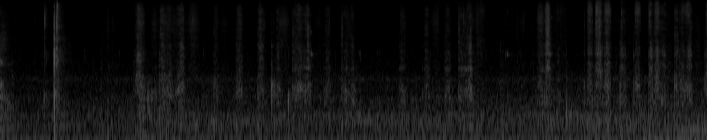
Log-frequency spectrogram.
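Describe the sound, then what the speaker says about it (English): A red pen scratching and scribbling on paper close by, in quiet steady strokes with small taps and pauses, with no talking. "let's write this down in nice red pen."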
